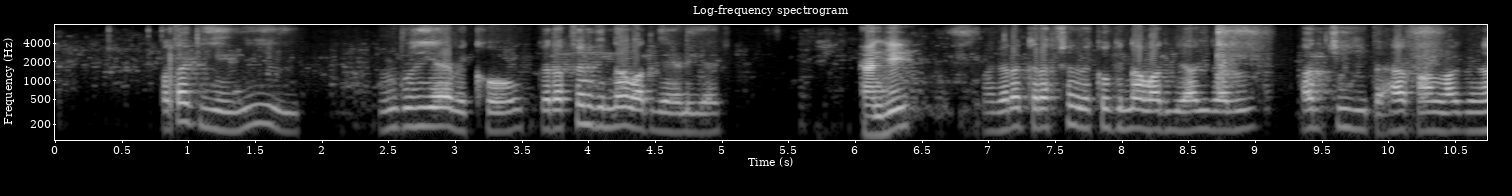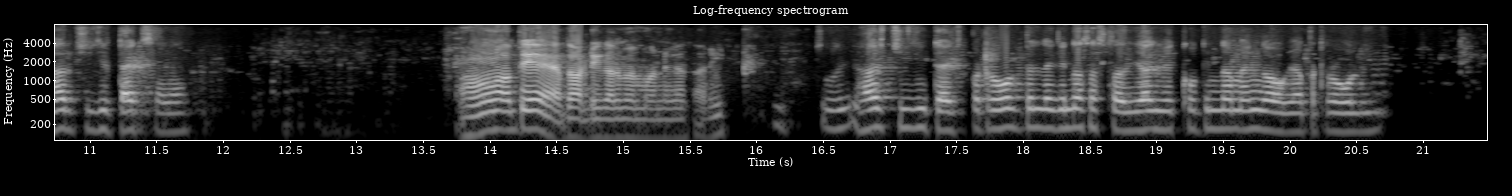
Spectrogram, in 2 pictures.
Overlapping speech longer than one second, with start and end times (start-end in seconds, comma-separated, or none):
none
